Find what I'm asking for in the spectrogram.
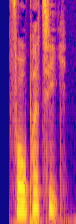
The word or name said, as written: forparti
